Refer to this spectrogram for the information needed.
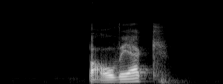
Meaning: building, edifice
- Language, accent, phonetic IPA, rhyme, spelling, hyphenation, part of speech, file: German, Austria, [ˈbaʊ̯ˌvɛʁk], -aʊ̯vɛʁk, Bauwerk, Bau‧werk, noun, De-at-Bauwerk.ogg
